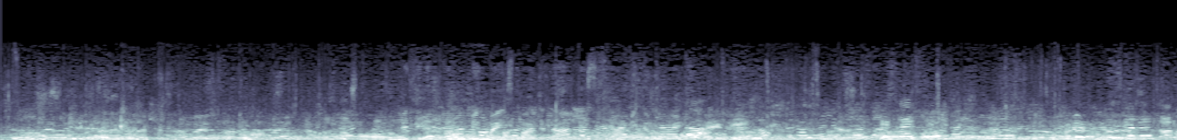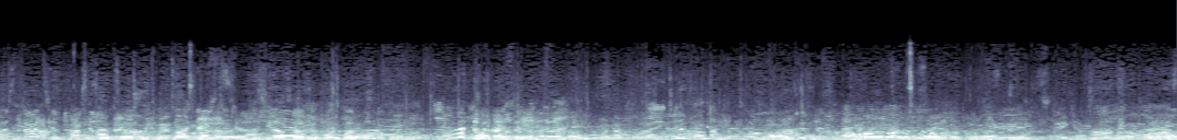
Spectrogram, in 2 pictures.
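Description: A crowd of adults and children chatters all around outdoors.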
